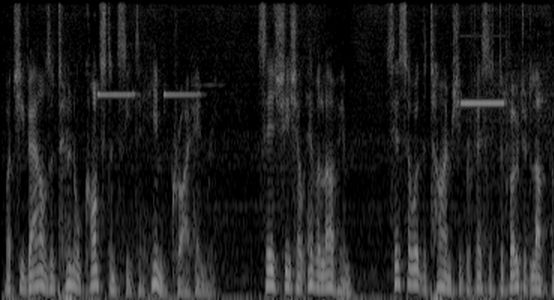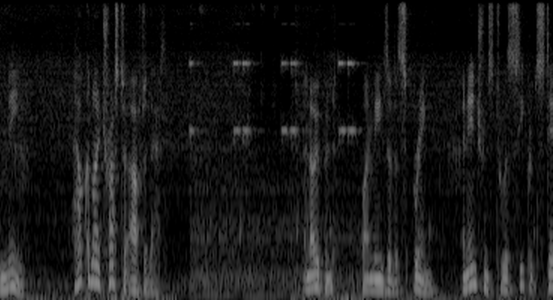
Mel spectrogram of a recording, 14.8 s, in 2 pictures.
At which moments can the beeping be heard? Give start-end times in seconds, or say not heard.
1.2-2.9, 6.1-7.3, 9.9-12.3.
